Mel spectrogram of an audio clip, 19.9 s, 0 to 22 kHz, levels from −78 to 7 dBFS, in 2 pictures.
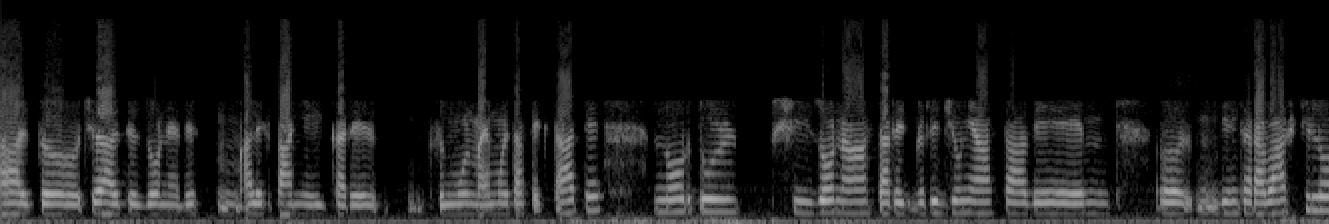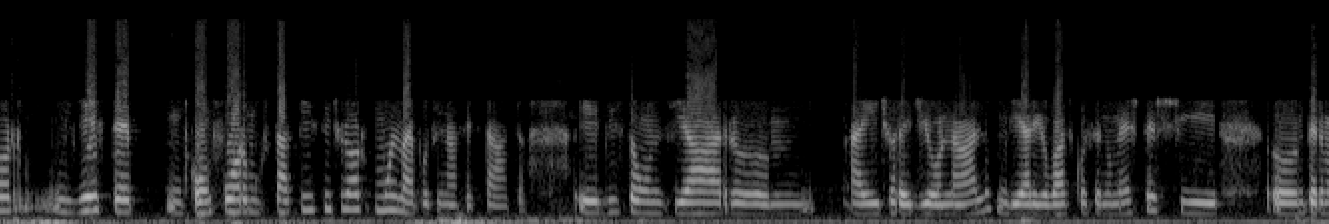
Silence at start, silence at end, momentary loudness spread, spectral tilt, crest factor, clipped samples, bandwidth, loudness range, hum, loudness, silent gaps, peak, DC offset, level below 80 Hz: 0 s; 0 s; 9 LU; -4.5 dB/octave; 16 dB; under 0.1%; 15.5 kHz; 2 LU; none; -30 LUFS; none; -14 dBFS; under 0.1%; -44 dBFS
